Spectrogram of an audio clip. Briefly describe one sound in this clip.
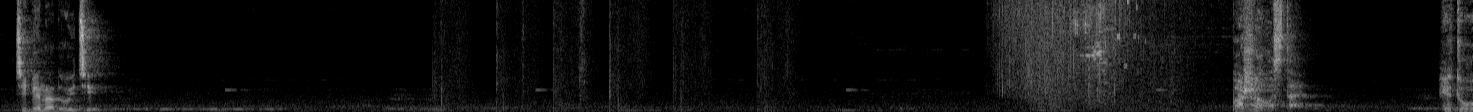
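A young man speaks calmly and up close.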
